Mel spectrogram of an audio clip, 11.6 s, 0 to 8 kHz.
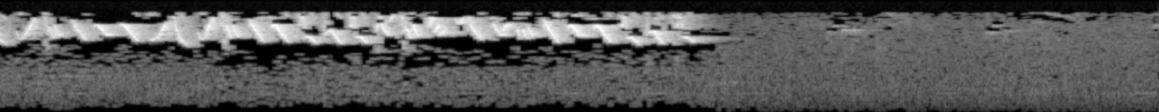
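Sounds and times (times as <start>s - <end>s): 
chestnut-bellied seed finch singing slurred whistled notes: 0.0s - 7.1s.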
